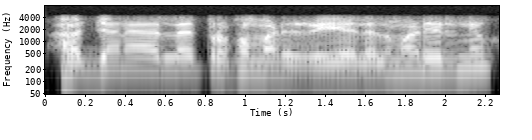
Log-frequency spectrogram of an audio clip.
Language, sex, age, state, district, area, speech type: Kannada, male, 18-30, Karnataka, Bidar, urban, conversation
